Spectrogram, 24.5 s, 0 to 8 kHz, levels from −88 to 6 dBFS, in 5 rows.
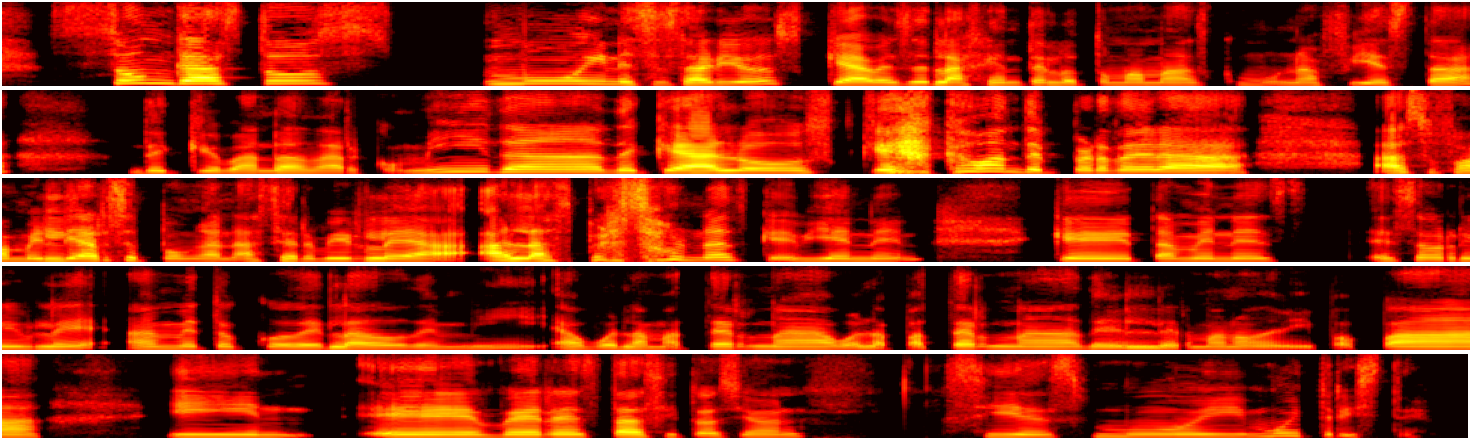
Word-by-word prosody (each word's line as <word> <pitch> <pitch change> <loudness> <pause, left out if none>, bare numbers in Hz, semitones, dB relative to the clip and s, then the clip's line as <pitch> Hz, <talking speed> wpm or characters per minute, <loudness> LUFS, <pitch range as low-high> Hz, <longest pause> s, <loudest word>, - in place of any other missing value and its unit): son 300 +1 -1
gastos 285 0 +4 0.3
muy 275 +1 -2
innecesarios, 225 +2 0
que - - +2
a 190 - +8
veces 200 +3 -2
la 190 - +5
gente 200 +1 -7
lo 180 -2 -4
toma 185 0 -7
más 180 +1 -6
como 190 -1 -21
una 180 - -8
fiesta, 180 0 -4 0.4
de 180 - -7
que 175 0 -8
van 175 0 -3
a 175 - +2
dar 170 0 -4
comida, 245 0 +1
de 205 -2 -1
que 200 +1 +5
a 195 0 +12
los 195 +2 +1
que 230 - +4
acaban 295 0 +6
de 235 -1 +3
perder 220 +2 +1
a 205 -4 +6 0.4
a 205 - +5
su 220 - -7
familiar 205 0 +1
se 240 - -3
pongan 190 -4 -7
a 180 - -2
servirle 200 +1 -1
a 195 - +4
a 225 -1 +4
las 200 +2 +5
personas 250 0 -1
que - - -7
vienen, 200 +6 -7 0.4
que 195 -2 0
también 200 0 -5
es 205 0 -8 0.2
es 210 - -10
horrible. 195 -3 -5
A - - -4
mí 200 - -11
me 210 - -6
tocó 195 -2 -8
del 180 -1 -3
lado 175 0 -1
de 175 -1 -11
mi 90 - -16
abuela 180 -1 -4
materna, 205 0 -5
abuela 185 - -5
paterna, 195 0 -4
del 85 -1 -5
hermano 180 0 -7
de - - -8
mi 390 -2 -13
papá, 205 - +1 0.4
y 190 -1 -4
n 185 -1 -11 0.2
eh, 195 -1 +2
ver 205 +1 +1
esta 210 0 +2
situación 185 +1 -9 0.5
sí 205 -2 -8
es 190 +2 -8
muy 210 0 -8
muy 260 +5 -9
triste. 395 - -13
200 Hz, 185 wpm, -22 LUFS, 190-225 Hz, 0.5 s, a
